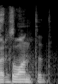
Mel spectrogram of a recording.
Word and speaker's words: Most Wanted: Такое ощущение, что вы неправильно произносите название. – Давайте я вам Most Wanted. – Most Wanted. – Ну да. Ну мы же говорим, как в России.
